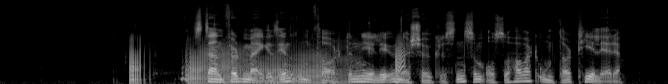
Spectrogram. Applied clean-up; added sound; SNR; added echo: none; Fart; 4 dB; none.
